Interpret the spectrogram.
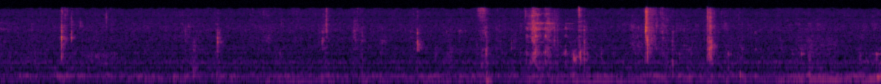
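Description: A person chewing and biting hot Cheeto-fried king crab leg: faint, scattered crunches and wet mouth clicks, with a few louder clusters of crackle about five to seven seconds in.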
